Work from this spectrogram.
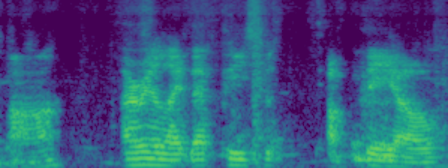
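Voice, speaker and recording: A man's voice: fairly low pitch, steady tone, moderate pace. A man chatting casually on a live art stream, rambling and repeating himself as he tells stories. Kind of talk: casual chat while painting. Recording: distant mic with background noise.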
